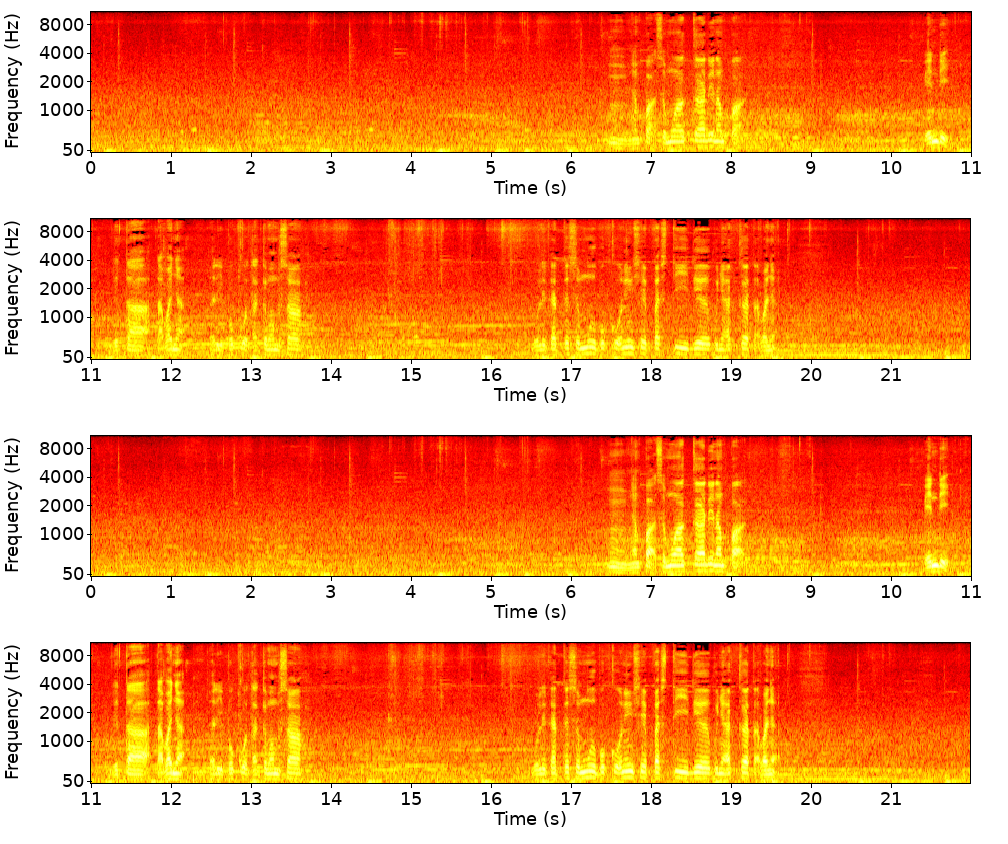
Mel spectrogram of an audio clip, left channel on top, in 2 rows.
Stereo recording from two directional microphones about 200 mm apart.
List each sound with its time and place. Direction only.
6.5 s speech: 50° right (ahead or behind)
11.2 s speech: 50° right (ahead or behind)
16.5 s speech: 40° right (ahead or behind)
